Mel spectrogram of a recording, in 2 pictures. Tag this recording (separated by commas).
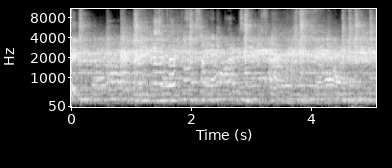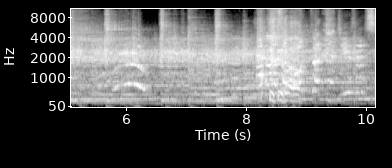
Music, Speech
